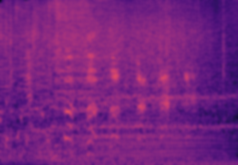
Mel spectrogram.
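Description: Cartoon sound effect of a motorcycle engine running steadily, with short voice-like sounds over it.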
